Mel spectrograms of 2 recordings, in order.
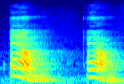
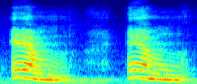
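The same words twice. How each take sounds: First: "M" nasalizado sem fechar a boca; "M" só pelo nariz, aberto; Portuguese nasal M. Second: "M" com os lábios fechando no final; "M" concluído, boca fechada; English M. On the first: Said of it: "se a gente fosse pronunciar isso aqui em português". ("M" à portuguesa, nasal) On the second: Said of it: "A gente precisa fechar a boca". ("M" em inglês, fechando a boca) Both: Shown as a demonstration.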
